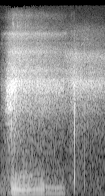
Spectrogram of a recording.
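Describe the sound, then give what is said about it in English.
A deep breath blown out during a heart-chakra breathing exercise, a faint, steady, airy hiss lasting about two seconds with a soft low hum near the start. “Take a deep breath in and blow into your heart chakra. Take another deep breath in.”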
